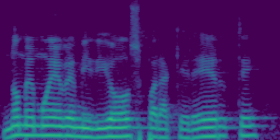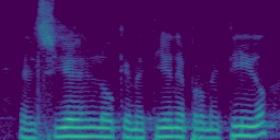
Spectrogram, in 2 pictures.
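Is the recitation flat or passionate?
flat. It is recited flatly, without feeling. The words will not reach the audience's heart. The speaker calls it wrong.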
